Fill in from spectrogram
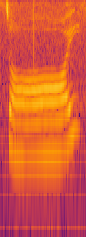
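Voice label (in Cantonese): "zoi2", Cantonese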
